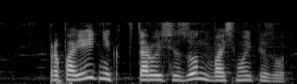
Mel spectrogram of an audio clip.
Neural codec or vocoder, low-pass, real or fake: none; 7.2 kHz; real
